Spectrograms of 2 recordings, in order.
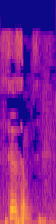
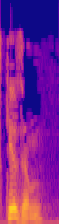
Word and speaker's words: schism: But over the choice of that one word, infallible, there have been great schisms. By the way, we always pronounce the word schism until you go to seminary, where they teach you that the right way to pronounce it is schism.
